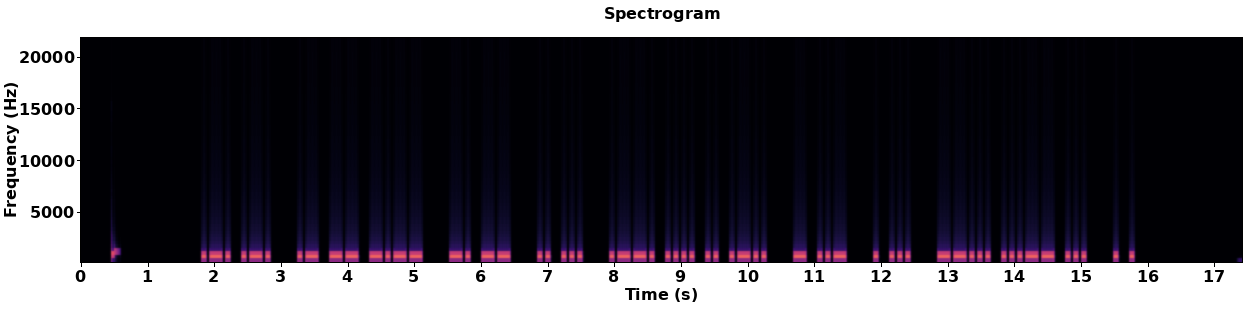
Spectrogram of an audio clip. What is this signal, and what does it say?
Morse code, heard as a keyed tone, about 21 wpm, 700 Hz. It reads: RR AMY NM IS PHIL TU ES 73S EE
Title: SOTA QSO Practice 20wpm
